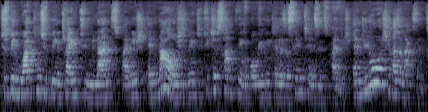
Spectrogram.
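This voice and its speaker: A woman hosts a casual interview in an encouraging, chatty manner, often speaking straight to viewers. Her mid-pitched voice sits away from the mic in a heavily echoing space, with faint noise. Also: animated, moderate pace, hardly any pauses. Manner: addresses viewers directly, encouraging. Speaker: interviewer, host. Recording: echoey room, distant mic, faint noise.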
